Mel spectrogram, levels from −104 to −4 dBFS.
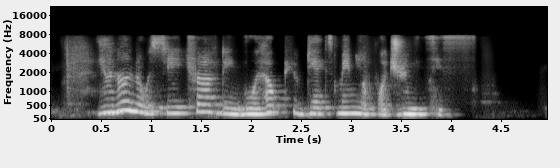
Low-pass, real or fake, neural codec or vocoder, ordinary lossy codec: none; fake; codec, 16 kHz, 1 kbps, X-Codec, HuBERT features, trained on balanced general audio; none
